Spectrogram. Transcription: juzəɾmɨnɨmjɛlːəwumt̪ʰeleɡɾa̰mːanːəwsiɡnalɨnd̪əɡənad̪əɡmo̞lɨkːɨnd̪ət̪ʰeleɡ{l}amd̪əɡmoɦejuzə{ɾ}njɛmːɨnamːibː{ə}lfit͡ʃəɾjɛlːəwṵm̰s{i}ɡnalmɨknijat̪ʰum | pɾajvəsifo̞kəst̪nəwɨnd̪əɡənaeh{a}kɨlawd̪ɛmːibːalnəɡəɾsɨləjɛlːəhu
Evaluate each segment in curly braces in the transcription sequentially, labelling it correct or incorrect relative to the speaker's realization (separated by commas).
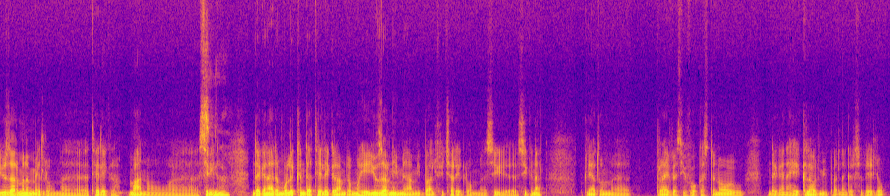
incorrect, correct, incorrect, correct, incorrect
